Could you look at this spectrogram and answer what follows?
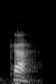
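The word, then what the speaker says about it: ك: Now notice the difference between Qaf and Kaf. Qa. Ka. Qa. Ka. The difference between Qaf and Kaf is that the Qaf, in order to pronounce the Qaf, you go a little bit further down your throat to get the Qa sound.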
